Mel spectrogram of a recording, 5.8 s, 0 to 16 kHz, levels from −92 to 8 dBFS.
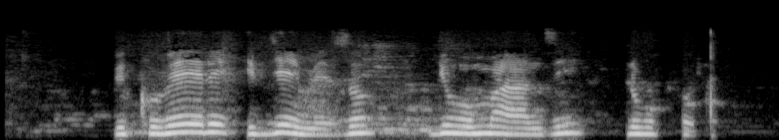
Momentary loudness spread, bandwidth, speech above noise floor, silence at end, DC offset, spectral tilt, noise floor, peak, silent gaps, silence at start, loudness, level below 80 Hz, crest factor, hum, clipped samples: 16 LU; 5.4 kHz; 36 dB; 0.5 s; under 0.1%; -9 dB/octave; -51 dBFS; -2 dBFS; none; 0.85 s; -15 LUFS; -56 dBFS; 14 dB; none; under 0.1%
